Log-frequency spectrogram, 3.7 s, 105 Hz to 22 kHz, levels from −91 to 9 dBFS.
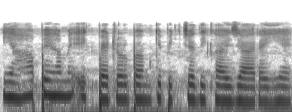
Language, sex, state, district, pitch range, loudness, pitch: Hindi, female, Gujarat, Gandhinagar, 180-220 Hz, -19 LUFS, 195 Hz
